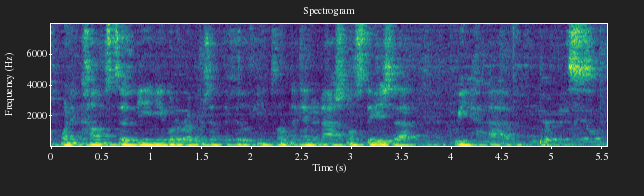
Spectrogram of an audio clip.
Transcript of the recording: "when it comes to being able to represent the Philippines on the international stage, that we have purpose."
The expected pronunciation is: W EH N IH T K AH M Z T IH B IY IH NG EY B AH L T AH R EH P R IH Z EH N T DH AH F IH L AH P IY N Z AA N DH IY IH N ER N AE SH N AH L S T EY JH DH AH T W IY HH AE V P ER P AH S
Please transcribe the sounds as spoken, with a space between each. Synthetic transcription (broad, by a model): W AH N IH T K AH M Z T IH B IY IH NG EY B L T AH R EH P R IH Z EH N DH AH F IH L AH P IY N Z N DH IY IH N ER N AE SH N L S T EY JH DH AH T W IY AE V P ER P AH S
